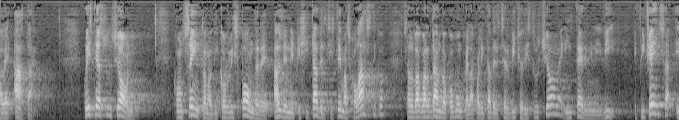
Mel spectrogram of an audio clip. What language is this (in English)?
Italian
